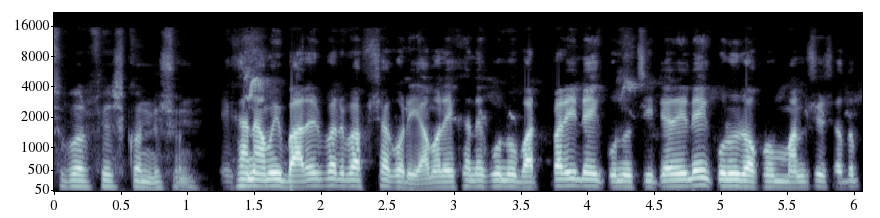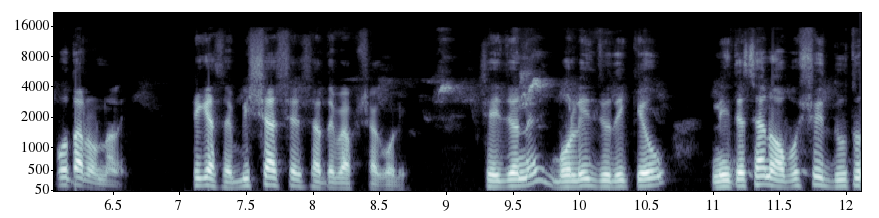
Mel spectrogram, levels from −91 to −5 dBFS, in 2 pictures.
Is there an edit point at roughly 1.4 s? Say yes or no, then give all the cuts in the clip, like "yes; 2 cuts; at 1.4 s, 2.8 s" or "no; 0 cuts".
yes; 1 cut; at 1.4 s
